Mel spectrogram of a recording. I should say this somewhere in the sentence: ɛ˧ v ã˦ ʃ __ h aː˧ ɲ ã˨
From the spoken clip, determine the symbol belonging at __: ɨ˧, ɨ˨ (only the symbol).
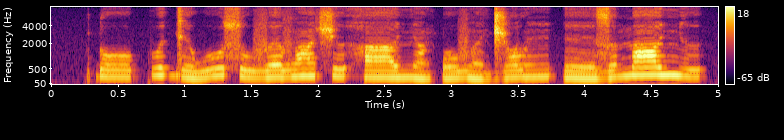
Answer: ɨ˧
